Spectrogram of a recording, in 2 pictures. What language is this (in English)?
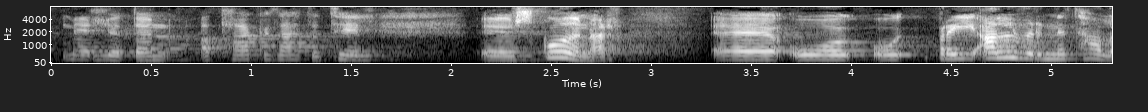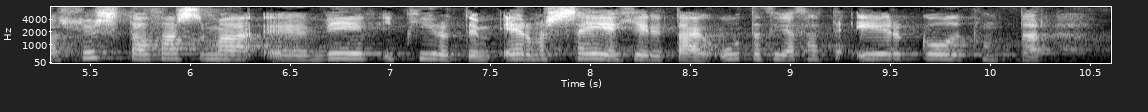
Icelandic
